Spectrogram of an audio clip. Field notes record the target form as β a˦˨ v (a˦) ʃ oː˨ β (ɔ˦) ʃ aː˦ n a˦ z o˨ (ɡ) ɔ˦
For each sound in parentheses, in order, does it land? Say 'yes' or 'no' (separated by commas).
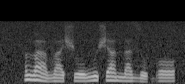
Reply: no, no, yes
